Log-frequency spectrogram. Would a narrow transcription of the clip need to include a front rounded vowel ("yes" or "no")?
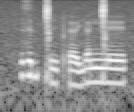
no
